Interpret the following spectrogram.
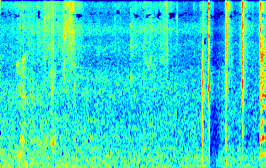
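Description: A spare steel wheel and tyre rolled by hand over concrete pavement, a steady low rumble, followed by a few sharp knocks near the end as it is handled.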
